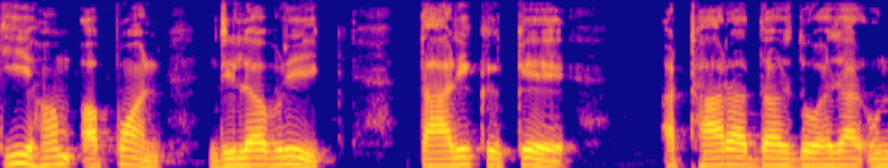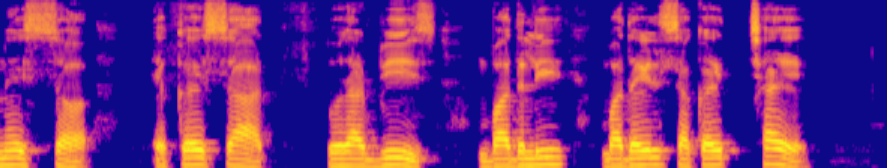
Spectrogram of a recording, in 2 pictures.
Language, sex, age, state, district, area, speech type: Maithili, male, 30-45, Bihar, Darbhanga, rural, read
